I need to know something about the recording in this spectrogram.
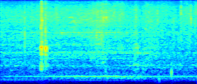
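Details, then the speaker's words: Toyota Celica, warmed up, after new fuel injectors and spark plugs: a steady, even hum at idle and under throttle with no misses or knocks; earlier rough running suspected to be an intake air temperature sensor. Normal running. "so I mean it's running smooth now let me see what happens when I give it some throttle"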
